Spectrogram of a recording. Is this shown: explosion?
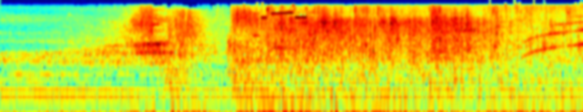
yes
